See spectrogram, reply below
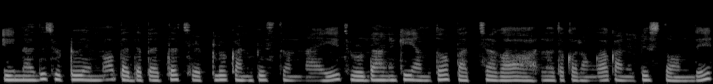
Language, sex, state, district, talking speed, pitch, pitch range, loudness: Telugu, female, Andhra Pradesh, Guntur, 110 wpm, 195 Hz, 190-210 Hz, -32 LUFS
